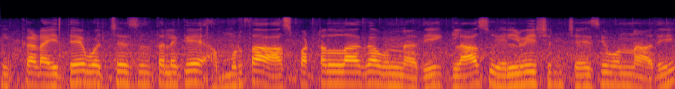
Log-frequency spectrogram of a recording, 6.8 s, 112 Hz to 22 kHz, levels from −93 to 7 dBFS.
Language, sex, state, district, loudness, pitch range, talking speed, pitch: Telugu, male, Andhra Pradesh, Srikakulam, -19 LUFS, 135-155 Hz, 90 wpm, 150 Hz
